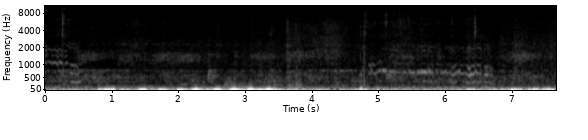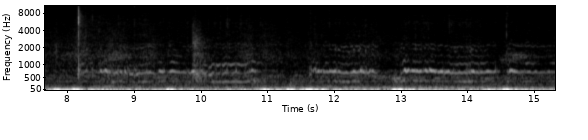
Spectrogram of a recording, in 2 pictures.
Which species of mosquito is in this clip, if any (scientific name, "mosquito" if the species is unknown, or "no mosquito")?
Anopheles arabiensis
